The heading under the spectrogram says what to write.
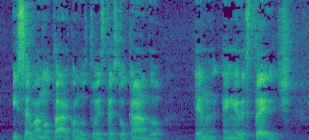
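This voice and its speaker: There is audible room echo as a man with a very deep, low pitch speaks at a fairly slow pace. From Dominican Republic. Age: young. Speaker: doctor and pastor. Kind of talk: podcast interview.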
